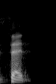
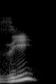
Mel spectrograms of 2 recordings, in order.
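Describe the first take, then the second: First: The letter is said as zed. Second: The letter is said as zee. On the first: "they say Z" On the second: "Instead of saying Z"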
